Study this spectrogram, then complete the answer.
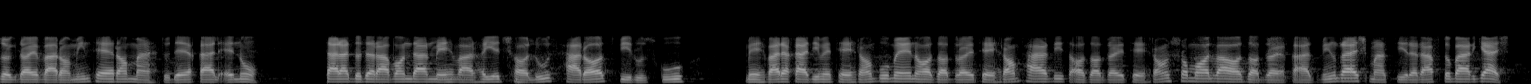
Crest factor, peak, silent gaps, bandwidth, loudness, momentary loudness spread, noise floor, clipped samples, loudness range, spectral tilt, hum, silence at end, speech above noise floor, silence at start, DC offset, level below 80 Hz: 20 dB; -10 dBFS; none; 4.5 kHz; -31 LUFS; 8 LU; -72 dBFS; under 0.1%; 2 LU; -2.5 dB/octave; none; 0.25 s; 41 dB; 0 s; under 0.1%; -78 dBFS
